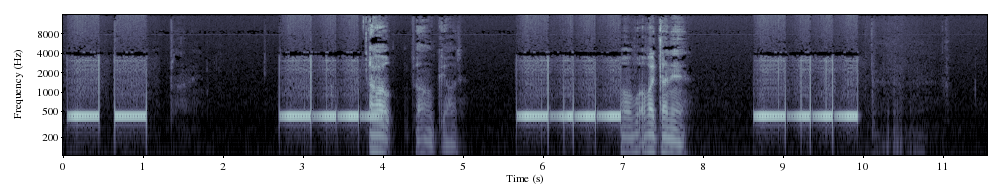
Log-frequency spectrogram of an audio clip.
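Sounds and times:
telephone ringing tone heard down the line: 0.0s - 1.1s, 2.7s - 3.8s, 5.6s - 7.0s, 8.6s - 10.0s
speech: 4.7s - 5.1s, 7.0s - 7.8s.

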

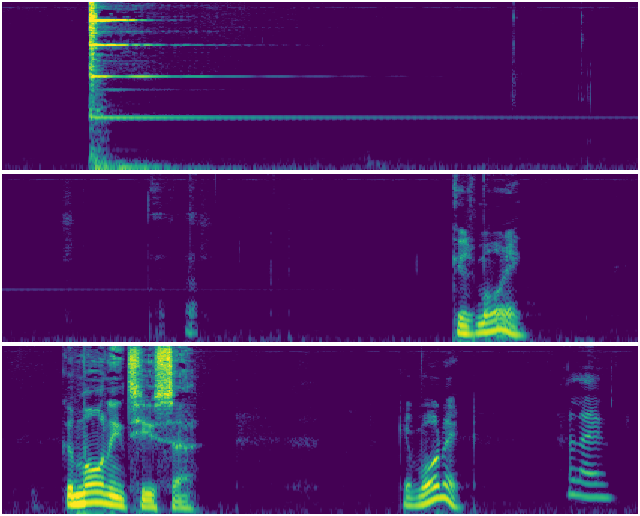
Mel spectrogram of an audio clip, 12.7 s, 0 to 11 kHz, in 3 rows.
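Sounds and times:
bell strike with clear metallic tone: 0.6s - 7.5s
speech: 7.3s - 7.8s, 8.9s - 9.8s, 11.1s - 12.6s.

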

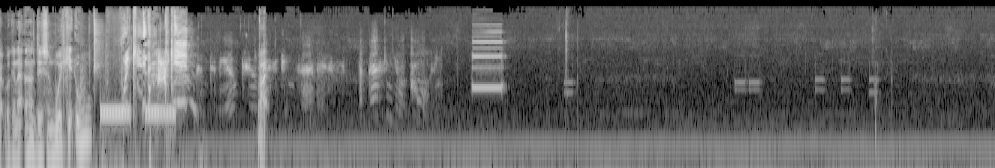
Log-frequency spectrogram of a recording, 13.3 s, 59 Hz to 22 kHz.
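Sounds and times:
speech: 0.0s - 2.7s, 3.4s - 3.7s
phone keypad beeps: 1.4s - 2.5s.

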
